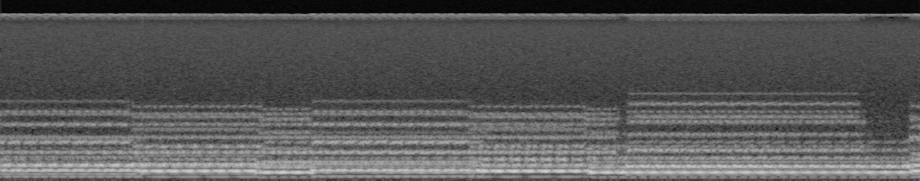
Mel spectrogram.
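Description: Organ accompaniment music playing held chords that change every second or so, with a fast, even wavering.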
